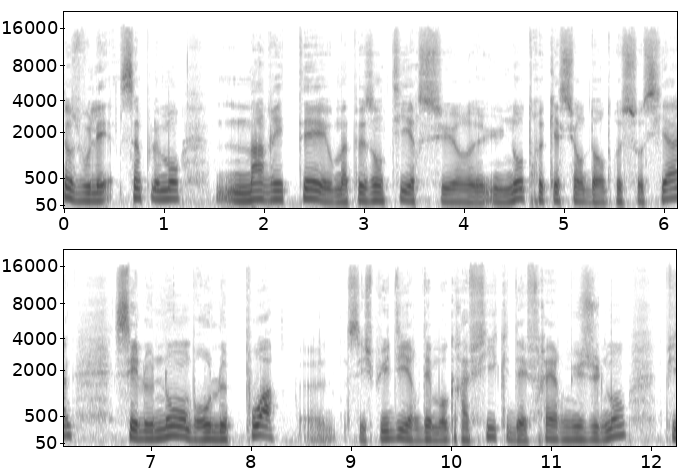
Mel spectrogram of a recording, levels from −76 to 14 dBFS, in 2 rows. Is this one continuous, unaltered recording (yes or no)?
yes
